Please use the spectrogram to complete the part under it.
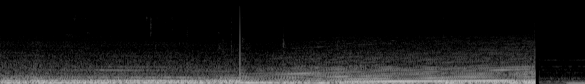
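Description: A BMW M3 accelerates hard on a test drive, the engine rising through gears in loud rising sweeps with a brief shift break, then cutting off abruptly near the end.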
